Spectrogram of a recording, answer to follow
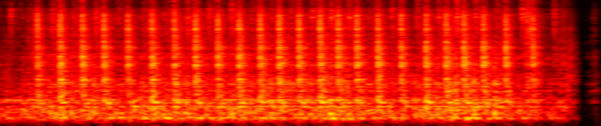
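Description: Domestic sewing machine stitching a narrow folded hem along a sleeve edge. It runs at a steady pace of about eight stitches a second, a rapid even clatter, and stops suddenly near the end.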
